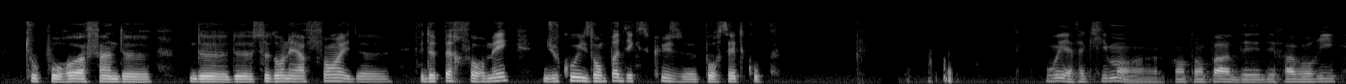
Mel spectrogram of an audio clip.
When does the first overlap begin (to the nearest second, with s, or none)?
none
